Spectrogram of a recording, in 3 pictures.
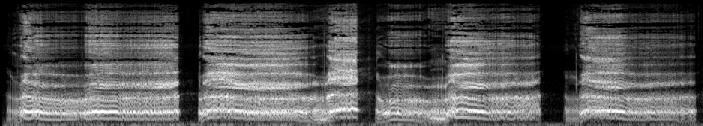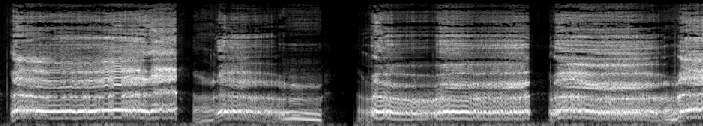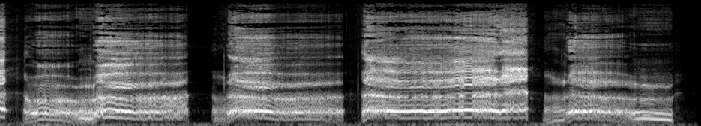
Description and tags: Wild Boar / Grunting Growling
Wild Boar / Grunting Growling
Boar, Wild, Grunting, Growling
